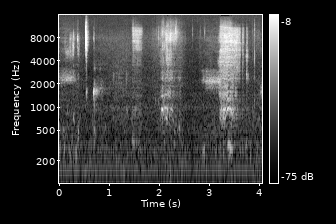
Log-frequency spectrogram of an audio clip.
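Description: Faint handling noises from skeins of yarn being moved and set down: a light click about half a second in, soft scattered rustles, and a longer breathy rustle about three seconds in.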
